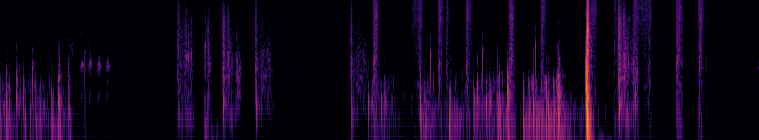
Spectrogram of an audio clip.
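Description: Footsteps crunch softly on grass.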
